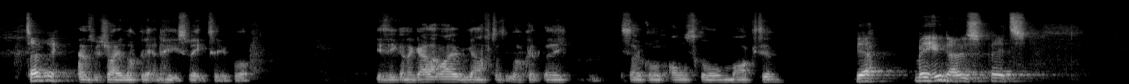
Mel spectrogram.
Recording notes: Having to have a full zoom conversation with each other whilst no other people are present.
